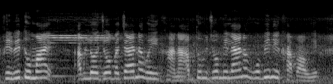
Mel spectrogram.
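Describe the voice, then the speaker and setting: A woman's voice: sits high, fast talker, sharp tone, a little hiss or hum. A woman voicing a stingy, bad-tempered old village woman in a told story, snapping and scolding. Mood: indignant.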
